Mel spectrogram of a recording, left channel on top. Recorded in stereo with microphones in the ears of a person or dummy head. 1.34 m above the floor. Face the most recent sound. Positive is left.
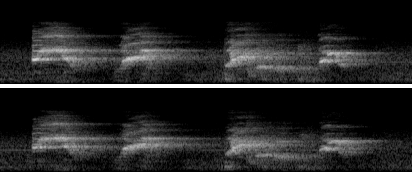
turn(degrees=70)  # may be behind; listen again after turning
